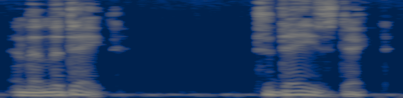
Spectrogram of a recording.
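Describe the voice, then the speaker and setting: A man's voice: sits low, fairly even intonation, moderate pace, creaky, mellow, husky, no room sound, dull audio. A man reading a science fiction story aloud as scripted narration. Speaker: audiobook narrator.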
